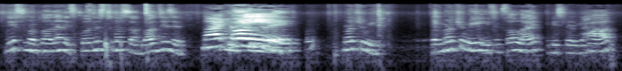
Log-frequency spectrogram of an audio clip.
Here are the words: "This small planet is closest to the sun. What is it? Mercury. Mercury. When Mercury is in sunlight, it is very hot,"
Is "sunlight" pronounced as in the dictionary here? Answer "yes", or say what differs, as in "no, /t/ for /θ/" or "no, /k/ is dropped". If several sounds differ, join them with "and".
no, /n/ is dropped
